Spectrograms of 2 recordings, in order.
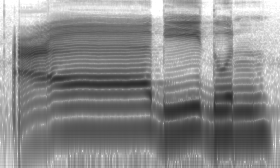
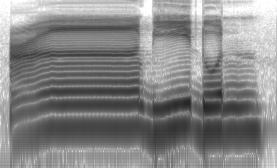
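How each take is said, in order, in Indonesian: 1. Bunyi ain hanya mengalir melalui mulut. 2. Bunyi ain keluar melalui hidung. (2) "Ini contoh bacaan yang ainnya masuk ke dalam rongga hidung"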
